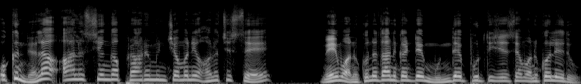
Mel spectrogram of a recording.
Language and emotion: Telugu, surprised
